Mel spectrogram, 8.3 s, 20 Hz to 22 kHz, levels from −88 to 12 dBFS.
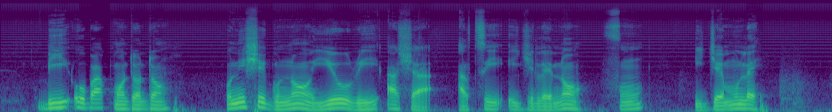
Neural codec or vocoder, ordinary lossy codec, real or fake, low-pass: none; none; real; 19.8 kHz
